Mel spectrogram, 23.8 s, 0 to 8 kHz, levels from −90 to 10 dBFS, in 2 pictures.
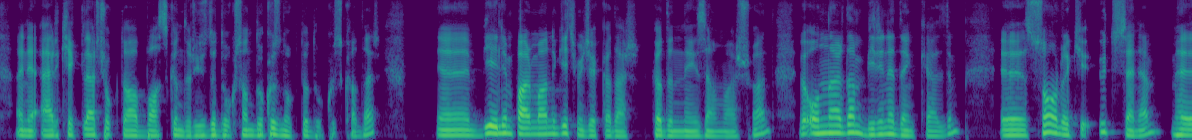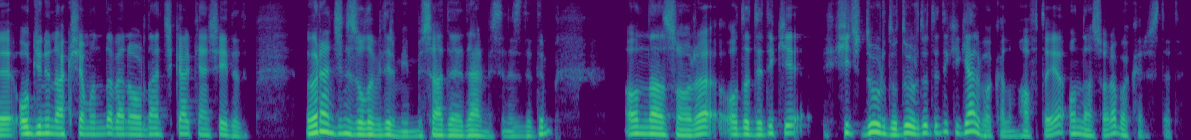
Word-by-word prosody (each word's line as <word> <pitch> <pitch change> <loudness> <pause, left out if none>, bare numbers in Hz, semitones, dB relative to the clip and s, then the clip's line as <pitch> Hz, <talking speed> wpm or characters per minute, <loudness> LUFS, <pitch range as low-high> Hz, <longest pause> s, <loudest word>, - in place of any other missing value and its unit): hani 105 -1 0
erkekler 115 +3 0
çok 125 +4 -7
daha 105 -1 0
baskındır, 105 -1 -1
%99.9 110 -1 -2
kadar. - - -6 0.6
Iıı, 110 -2 +1
bir 155 - +8
elin 155 0 +4
parmağını 135 0 +4
geçmeyecek 115 -8 -2
kadar 100 -2 -5
kadın 105 -3 +1
neyzen 100 -1 -2
var 95 0 -5
şu 120 - -7
an 175 +8 -4 0.3
ve - - +3
onlardan 160 0 +5
birine 130 +1 +1
denk 105 -3 -2
geldim. 100 - -6 0.4
Iıı, 115 0 +4
sonraki 160 +2 +2
3 175 -1 -2
senem, 120 - -2
ııı, 115 -1 +3
o 145 +1 +6
günün 150 0 +2
akşamında 135 +1 -1
ben 130 -1 0
ordan 130 +1 -2
çıkarken 135 -2 -5
şey 120 -1 -4
dedim: 100 0 -9 0.6
"Öğrenciniz 150 -5 +5
olabilir 125 -1 +3
miyim, 95 -2 -6
müsaade 110 +3 0
eder 110 +1 0
misiniz?" 95 0 -10
dedim. 140 - -5 0.7
Ondan 140 -1 +3
sonra 125 +3 +1
o 130 0 -4
da 130 -2 +2
dedi 125 +4 -1
ki 160 +2 -2 0.4
hiç, 150 -5 -4
durdu, 150 -8 +4
durdu. 160 -1 +3
Dedi 160 +4 -6
ki: 165 - -8
"Gel 185 -2 +2
bakalım 95 -1 -8
haftaya, 110 - -4
ondan 140 -5 -1
sonra 120 +7 -4
bakarız" 105 -3 -8
dedi. - - -18
120 Hz, 155 wpm, -22 LUFS, 105-145 Hz, 0.7 s, bir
